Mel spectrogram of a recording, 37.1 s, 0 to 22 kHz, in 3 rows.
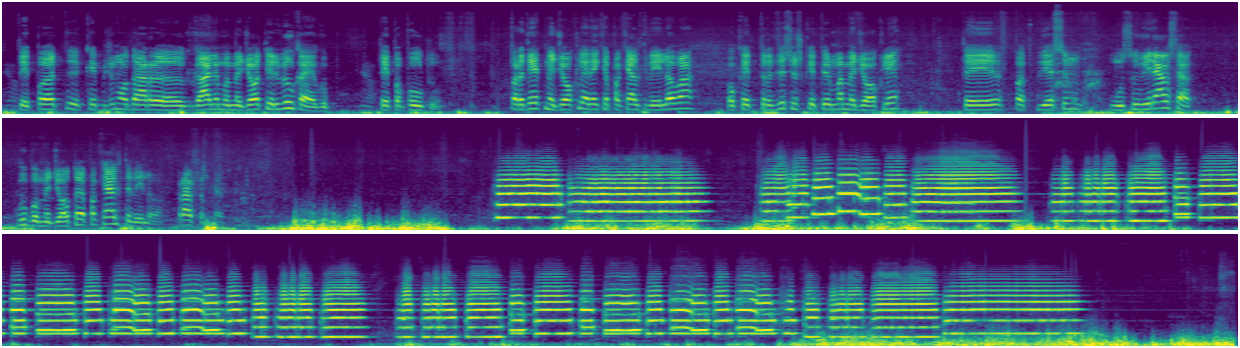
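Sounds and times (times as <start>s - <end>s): hunting horn fanfare: 17.3s - 35.8s.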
